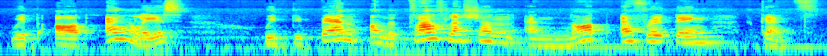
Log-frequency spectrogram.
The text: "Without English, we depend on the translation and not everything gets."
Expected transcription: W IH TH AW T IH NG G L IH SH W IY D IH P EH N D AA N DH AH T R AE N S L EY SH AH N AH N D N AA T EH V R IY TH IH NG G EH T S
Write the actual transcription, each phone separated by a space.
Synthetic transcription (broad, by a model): W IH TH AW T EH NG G L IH S W IY D IH P EH N D AA N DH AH T R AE N S L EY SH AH N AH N N AA T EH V R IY T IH NG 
